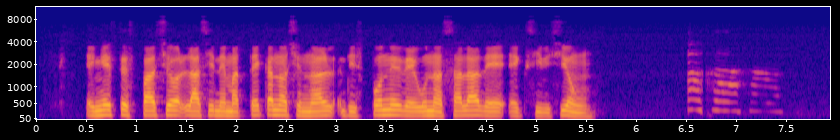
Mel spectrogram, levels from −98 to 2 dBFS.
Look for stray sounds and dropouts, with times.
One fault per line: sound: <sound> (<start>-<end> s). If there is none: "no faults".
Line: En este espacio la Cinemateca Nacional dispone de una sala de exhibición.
sound: laugh (6.5-7.5 s)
